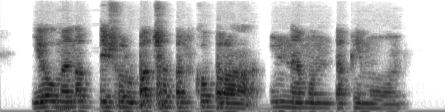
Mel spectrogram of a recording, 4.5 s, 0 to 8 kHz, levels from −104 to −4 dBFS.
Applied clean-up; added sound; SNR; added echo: neural separator model SepFormer DNS4.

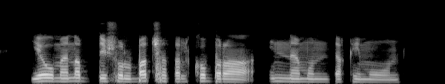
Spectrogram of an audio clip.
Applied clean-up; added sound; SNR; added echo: none; none; none; none.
